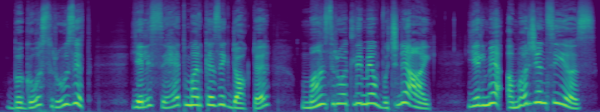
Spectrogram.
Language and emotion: Kashmiri, surprised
